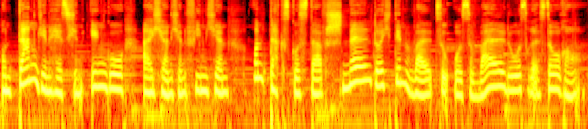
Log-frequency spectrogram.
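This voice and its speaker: Slow gentle storybook narrator woman. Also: medium pitch, expressive. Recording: soft music underneath.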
